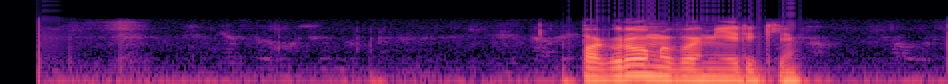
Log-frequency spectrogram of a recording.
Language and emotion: Russian, neutral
